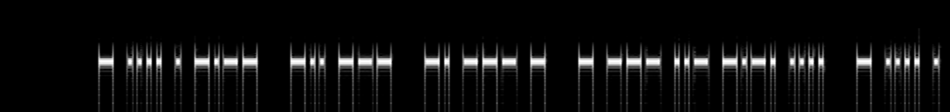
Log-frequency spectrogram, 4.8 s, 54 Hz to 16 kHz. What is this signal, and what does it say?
Morse code, heard as a keyed tone, about 50 wpm, 700 Hz. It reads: THEY DO NOT TOUCH THE
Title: Sentences from Top 1200 Words 50wpm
